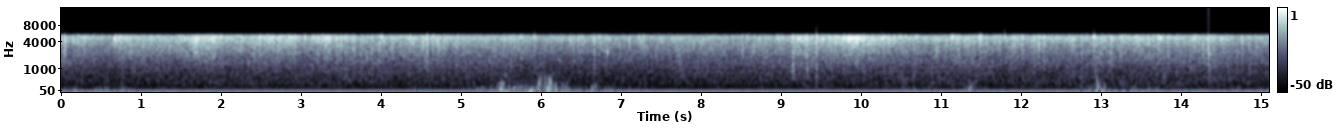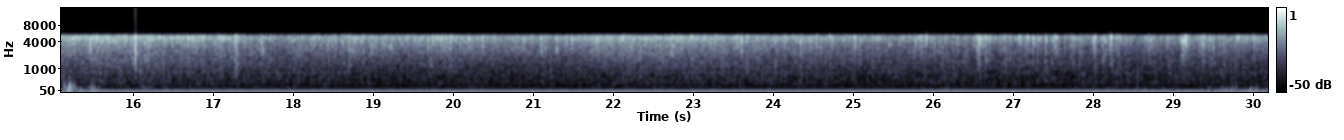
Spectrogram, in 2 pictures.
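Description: A hedgehog eating inside a feeding box: a steady crackly chewing and crunching, with a cluster of low bumps about six seconds in, a few more around the middle, and two sharp clicks.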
